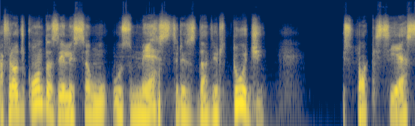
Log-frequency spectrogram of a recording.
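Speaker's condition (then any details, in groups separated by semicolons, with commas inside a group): No condition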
